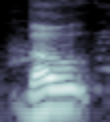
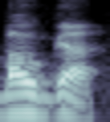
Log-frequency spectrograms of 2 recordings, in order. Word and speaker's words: Bogue: That's Bogue. Some people pronounce it Bogue and some pronounce it Boga.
